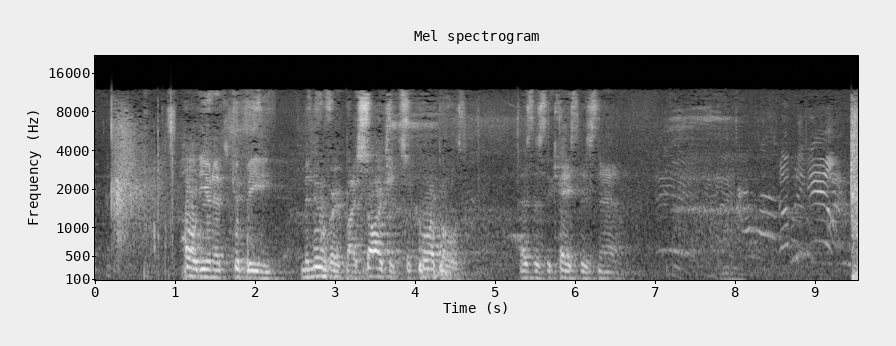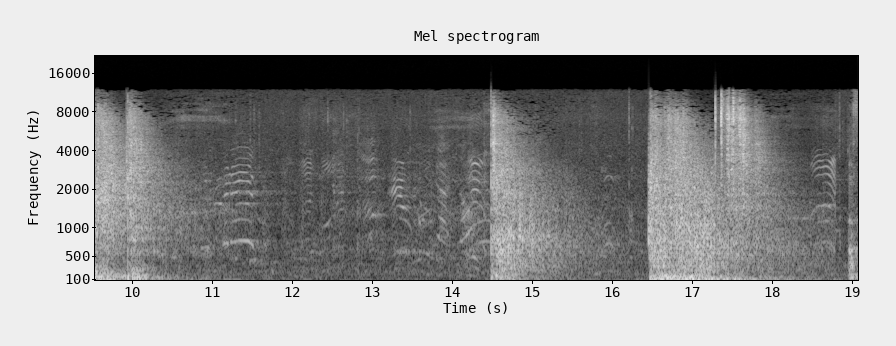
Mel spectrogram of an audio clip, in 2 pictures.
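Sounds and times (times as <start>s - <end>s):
blank gunshots: 9.4s - 10.5s, 14.5s - 15.6s, 16.4s - 18.4s.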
